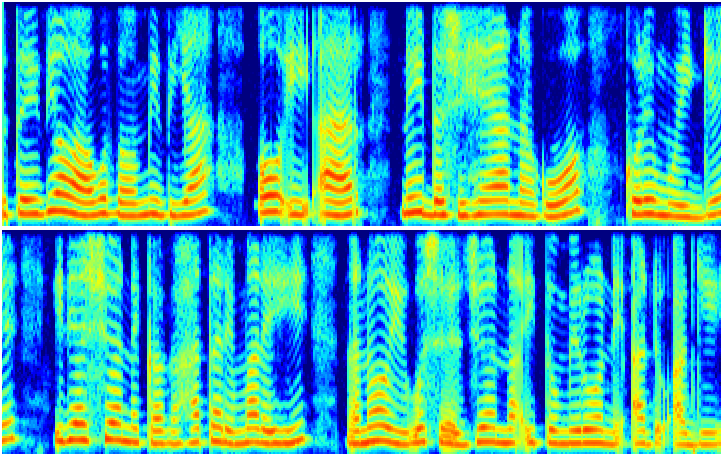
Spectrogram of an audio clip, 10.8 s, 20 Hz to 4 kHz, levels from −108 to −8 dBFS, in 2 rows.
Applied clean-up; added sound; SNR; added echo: none; none; none; none.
